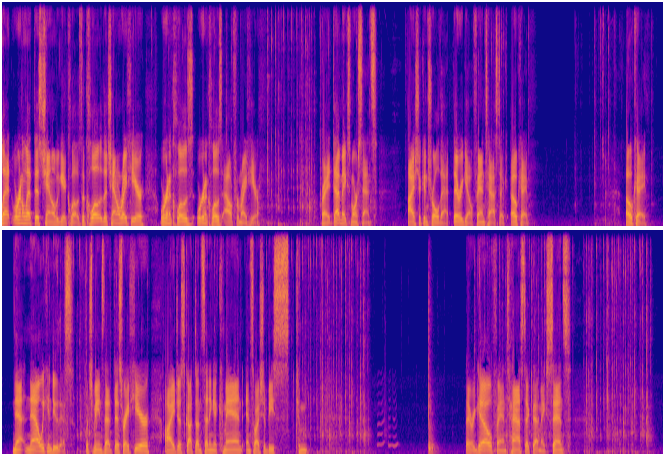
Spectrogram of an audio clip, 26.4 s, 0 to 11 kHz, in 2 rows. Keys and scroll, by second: 0.0-0.6 typing, 2.1-4.5 typing, 5.2 Tab, 5.3 ctrl+c, 5.4 ctrl+c, 5.6-7.5 typing, 6.6 ctrl+c, 9.4 ctrl+a, 9.6-19.9 typing, 9.7 ctrl+u, 20.1 ctrl+c, 20.2 Up, 20.3 Return, 22.5-26.4 typing, 23.8 Return, 23.9 ctrl+u.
